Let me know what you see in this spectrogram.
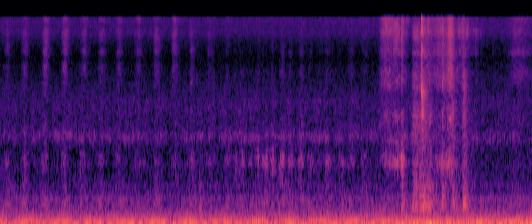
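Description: Felt-tip permanent marker (Sharpie) scribbling on painted cardboard: quick short scratchy strokes, about four a second, filling in a drawn shape, with a louder scratchy stretch about six seconds in. A steady low hum runs underneath.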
